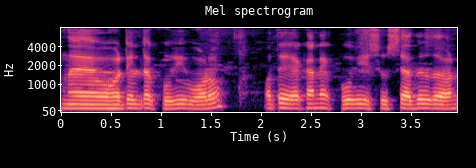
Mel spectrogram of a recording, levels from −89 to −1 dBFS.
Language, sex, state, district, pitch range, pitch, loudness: Bengali, male, West Bengal, Kolkata, 140-155 Hz, 150 Hz, -19 LUFS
